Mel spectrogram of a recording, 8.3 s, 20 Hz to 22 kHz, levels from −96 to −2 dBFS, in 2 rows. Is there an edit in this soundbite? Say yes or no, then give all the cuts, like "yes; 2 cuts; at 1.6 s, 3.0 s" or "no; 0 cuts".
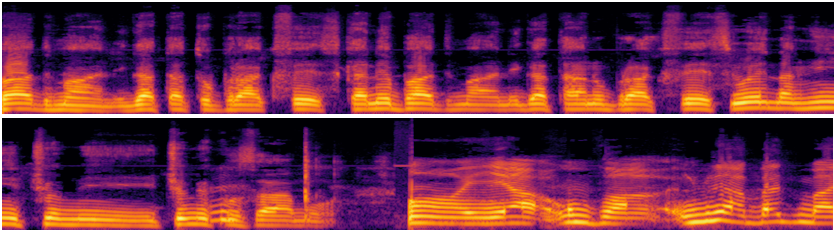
yes; 1 cut; at 6.1 s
